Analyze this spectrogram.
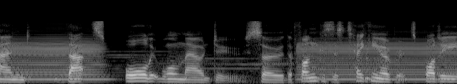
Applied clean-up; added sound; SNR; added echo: none; Wind instrument, woodwind instrument; 10 dB; none.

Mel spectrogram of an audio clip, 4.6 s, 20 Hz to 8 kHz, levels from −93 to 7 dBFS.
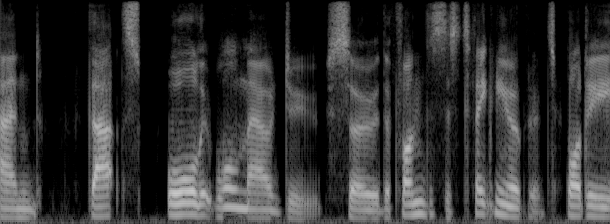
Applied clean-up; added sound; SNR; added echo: neural diffusion model UNIVERSE++.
